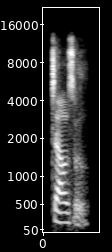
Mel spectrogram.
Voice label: "tousle", Indian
